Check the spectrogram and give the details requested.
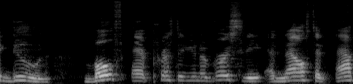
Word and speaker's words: Dunne: And Dune, which is spelled Dunne, they found that through mental concentration family.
